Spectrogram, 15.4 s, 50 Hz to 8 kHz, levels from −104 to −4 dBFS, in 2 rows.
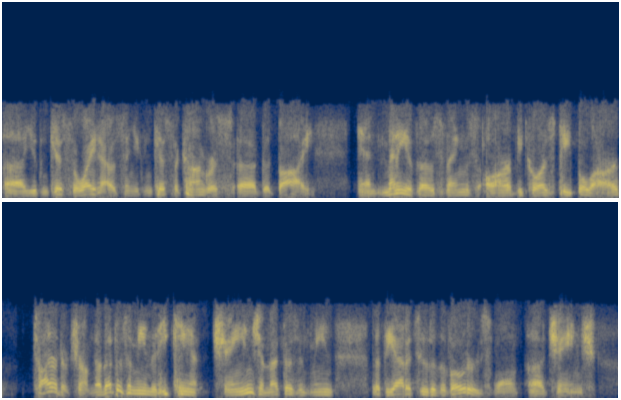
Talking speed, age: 185 wpm, 60-79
